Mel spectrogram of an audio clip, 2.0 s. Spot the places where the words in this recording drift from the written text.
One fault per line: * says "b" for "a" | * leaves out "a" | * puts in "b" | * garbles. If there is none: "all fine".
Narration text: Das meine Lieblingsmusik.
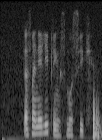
all fine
